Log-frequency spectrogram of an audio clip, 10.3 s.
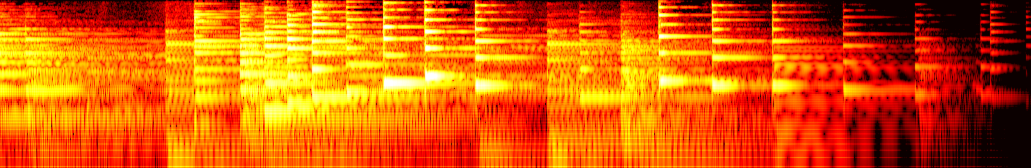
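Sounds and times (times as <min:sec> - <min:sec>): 
solo piano: 0:00.0 - 0:10.3.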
